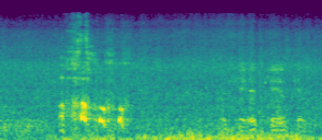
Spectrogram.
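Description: A short voiced exclamation about a second in and fainter voices near the end, over a steady hiss of outdoor background noise.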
